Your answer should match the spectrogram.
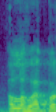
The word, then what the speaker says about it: Allahu Akbar: juga tadi bahwa azan itu disunahkan membaca takbir Allahu akbar Allahu akbar dengan satu nafas Jadi bukan Allah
